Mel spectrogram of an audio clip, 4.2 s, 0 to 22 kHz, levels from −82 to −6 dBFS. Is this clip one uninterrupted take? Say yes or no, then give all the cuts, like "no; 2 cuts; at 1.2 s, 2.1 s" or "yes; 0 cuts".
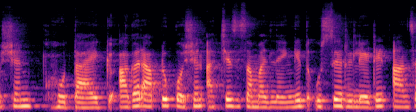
yes; 0 cuts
